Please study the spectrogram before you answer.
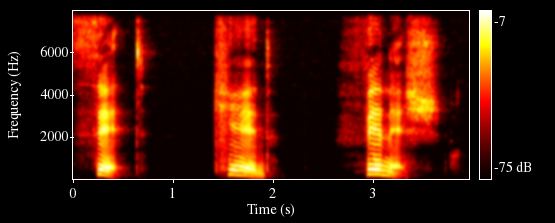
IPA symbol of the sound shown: ɪ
